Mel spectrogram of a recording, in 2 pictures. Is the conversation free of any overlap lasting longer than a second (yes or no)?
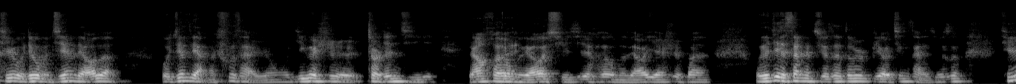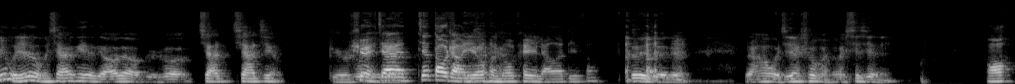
no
